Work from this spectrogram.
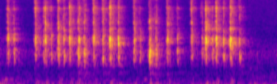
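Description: Rapid typing on a computer keyboard, a steady run of close, crisp key clicks lasting a few seconds with a brief pause near the start.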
